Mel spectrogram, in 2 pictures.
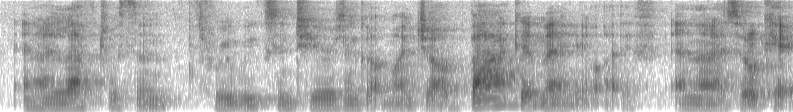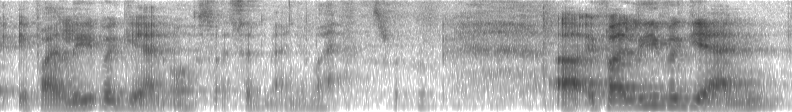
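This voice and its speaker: A woman in her fifties from Canada, whose first language was Estonian, recalling her life in a reflective, halting way with many restarts. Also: very deep voice, gravelly. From Burlington, Ontario, Canada. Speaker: film critic guest. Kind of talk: reflective personal storytelling. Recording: echoey room.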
